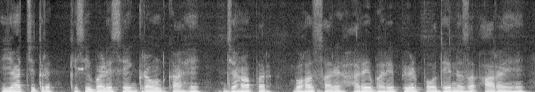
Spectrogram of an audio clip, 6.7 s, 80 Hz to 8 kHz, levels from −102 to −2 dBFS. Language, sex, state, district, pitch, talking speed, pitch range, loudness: Hindi, male, Uttar Pradesh, Lucknow, 145 Hz, 180 wpm, 140-160 Hz, -13 LUFS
